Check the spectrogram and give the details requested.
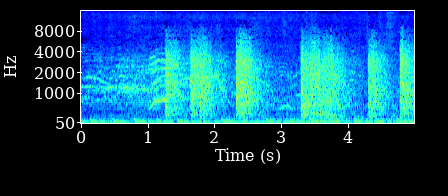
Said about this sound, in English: What sounded like shots turned out to be Chinese firecrackers. Bobby flinched, then went right on campaigning.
